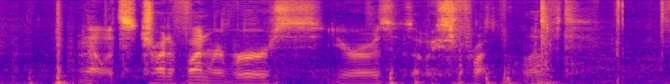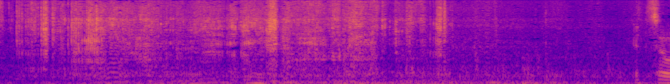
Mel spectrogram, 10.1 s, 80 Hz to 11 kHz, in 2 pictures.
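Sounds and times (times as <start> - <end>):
gear lever scraping and clicking: 2.9 - 8.9
car engine idling: 6.5 - 10.0.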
